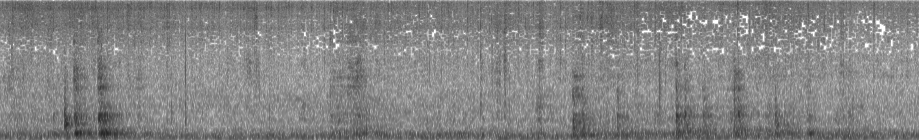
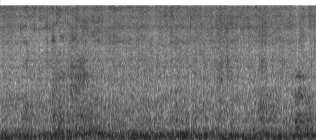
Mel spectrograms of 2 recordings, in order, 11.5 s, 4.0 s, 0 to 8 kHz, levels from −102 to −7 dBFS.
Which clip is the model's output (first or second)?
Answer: second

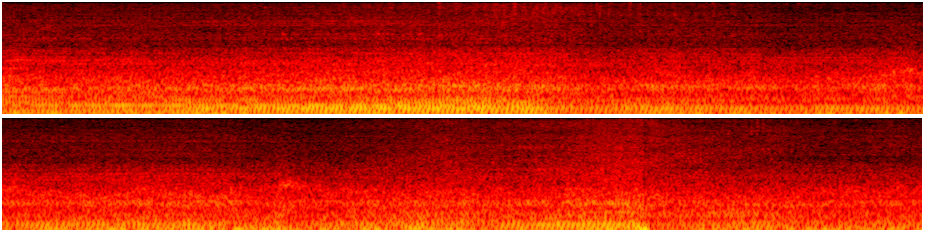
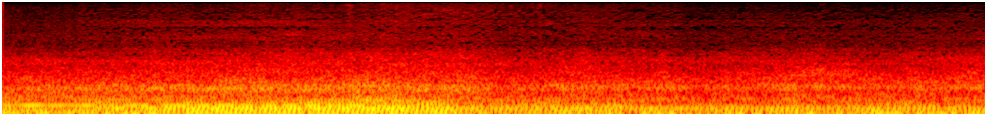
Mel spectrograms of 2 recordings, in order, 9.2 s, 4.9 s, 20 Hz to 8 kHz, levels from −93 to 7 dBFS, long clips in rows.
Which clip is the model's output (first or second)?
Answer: second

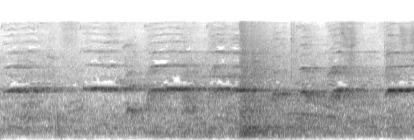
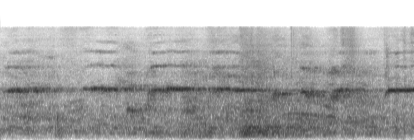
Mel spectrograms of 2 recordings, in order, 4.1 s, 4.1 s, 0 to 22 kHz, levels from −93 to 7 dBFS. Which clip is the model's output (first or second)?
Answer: second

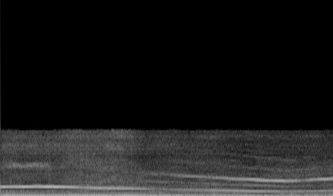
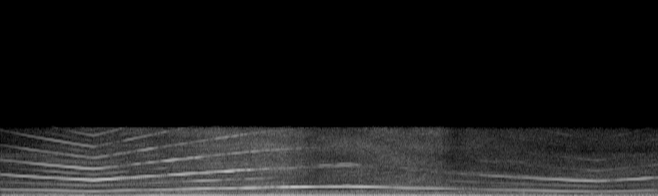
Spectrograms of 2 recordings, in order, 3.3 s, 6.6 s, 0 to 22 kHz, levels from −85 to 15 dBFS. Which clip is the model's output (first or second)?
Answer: first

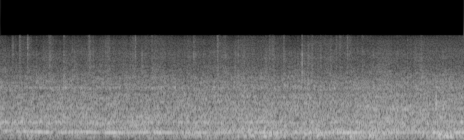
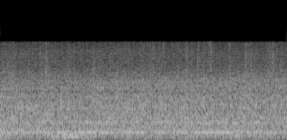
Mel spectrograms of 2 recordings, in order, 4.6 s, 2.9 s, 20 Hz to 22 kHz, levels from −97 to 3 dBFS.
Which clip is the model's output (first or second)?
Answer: first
